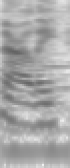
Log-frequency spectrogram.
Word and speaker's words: Gnarly: about your old pal, the Silent G Rad Gnarly, saying so long for now.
